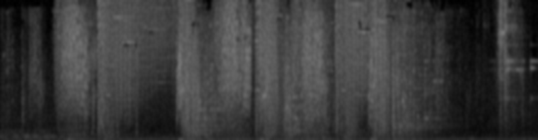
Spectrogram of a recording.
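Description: Weapons clash and swoosh in a fight.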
